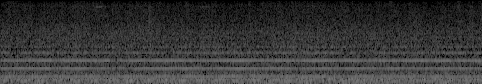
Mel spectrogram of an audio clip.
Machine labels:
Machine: fan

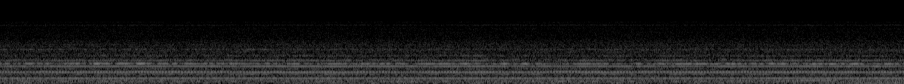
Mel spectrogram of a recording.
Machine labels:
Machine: fan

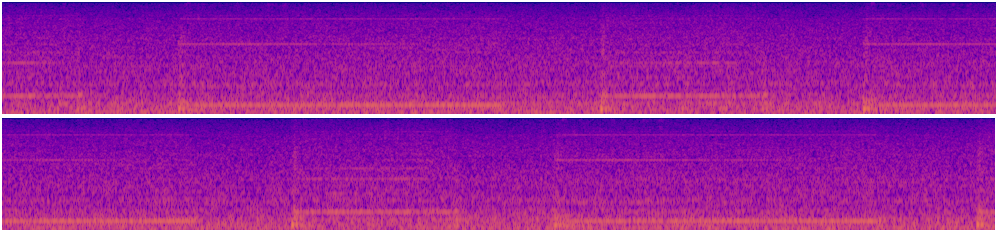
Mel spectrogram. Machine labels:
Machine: slide rail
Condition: normal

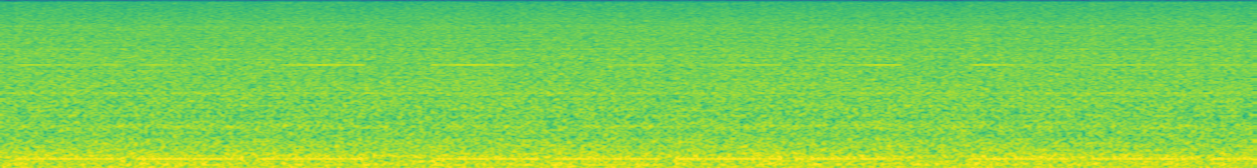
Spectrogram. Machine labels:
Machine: slide rail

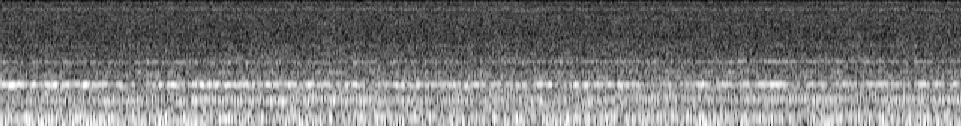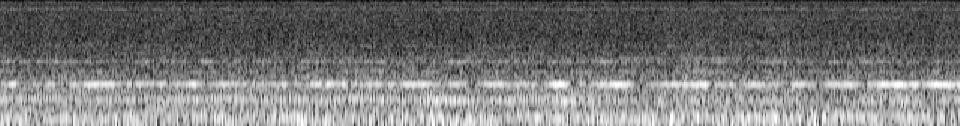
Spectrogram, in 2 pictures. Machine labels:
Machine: fan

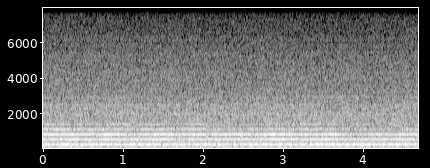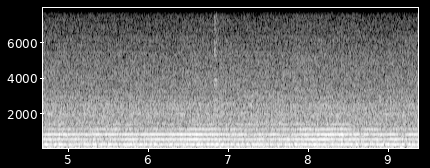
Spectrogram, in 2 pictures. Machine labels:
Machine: fan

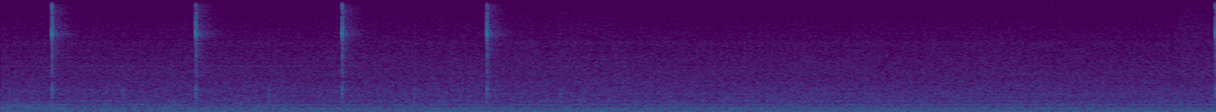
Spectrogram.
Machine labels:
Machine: valve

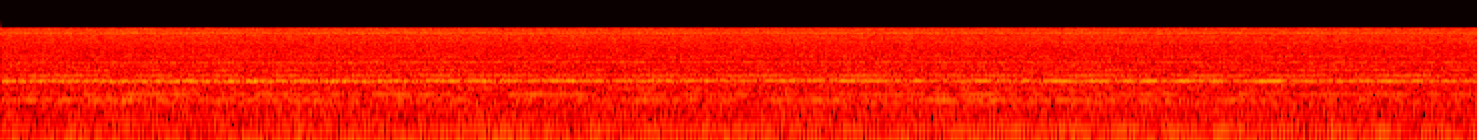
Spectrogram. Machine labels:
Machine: fan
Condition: normal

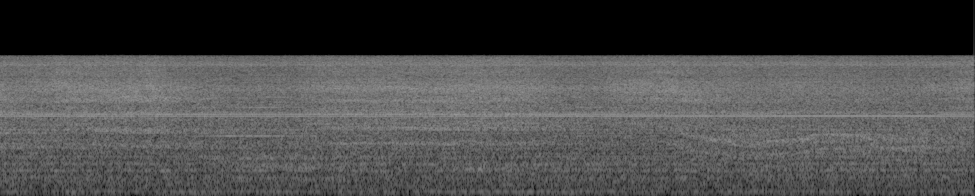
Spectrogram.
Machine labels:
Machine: pump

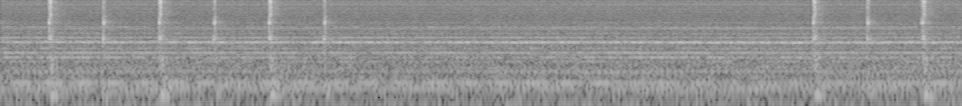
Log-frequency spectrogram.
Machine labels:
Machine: valve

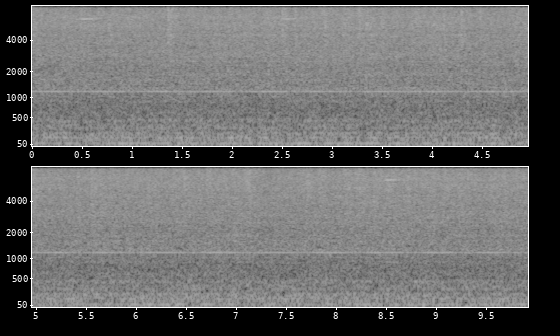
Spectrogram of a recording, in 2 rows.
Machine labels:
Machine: fan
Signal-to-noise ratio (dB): -6 dB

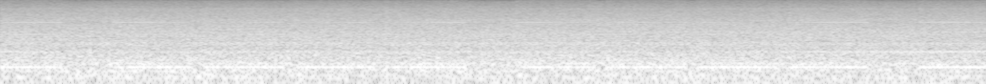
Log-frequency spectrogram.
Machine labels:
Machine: slide rail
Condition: normal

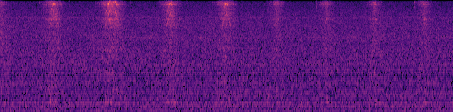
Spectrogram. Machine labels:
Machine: slide rail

